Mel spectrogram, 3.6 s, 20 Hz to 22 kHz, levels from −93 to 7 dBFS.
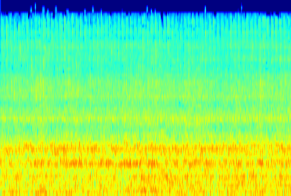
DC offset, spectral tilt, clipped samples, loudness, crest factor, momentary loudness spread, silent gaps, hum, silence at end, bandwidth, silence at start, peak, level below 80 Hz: under 0.1%; -4.5 dB/octave; under 0.1%; -17 LUFS; 12 dB; 1 LU; none; none; 0 s; 17.5 kHz; 0 s; -4 dBFS; -38 dBFS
